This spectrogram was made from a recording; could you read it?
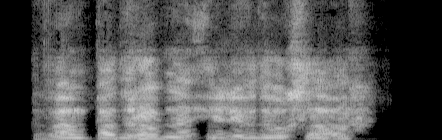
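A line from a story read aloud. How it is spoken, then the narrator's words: Businesslike AI voice. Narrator (Russian): Деловым тоном поинтересовался искусственный интеллект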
